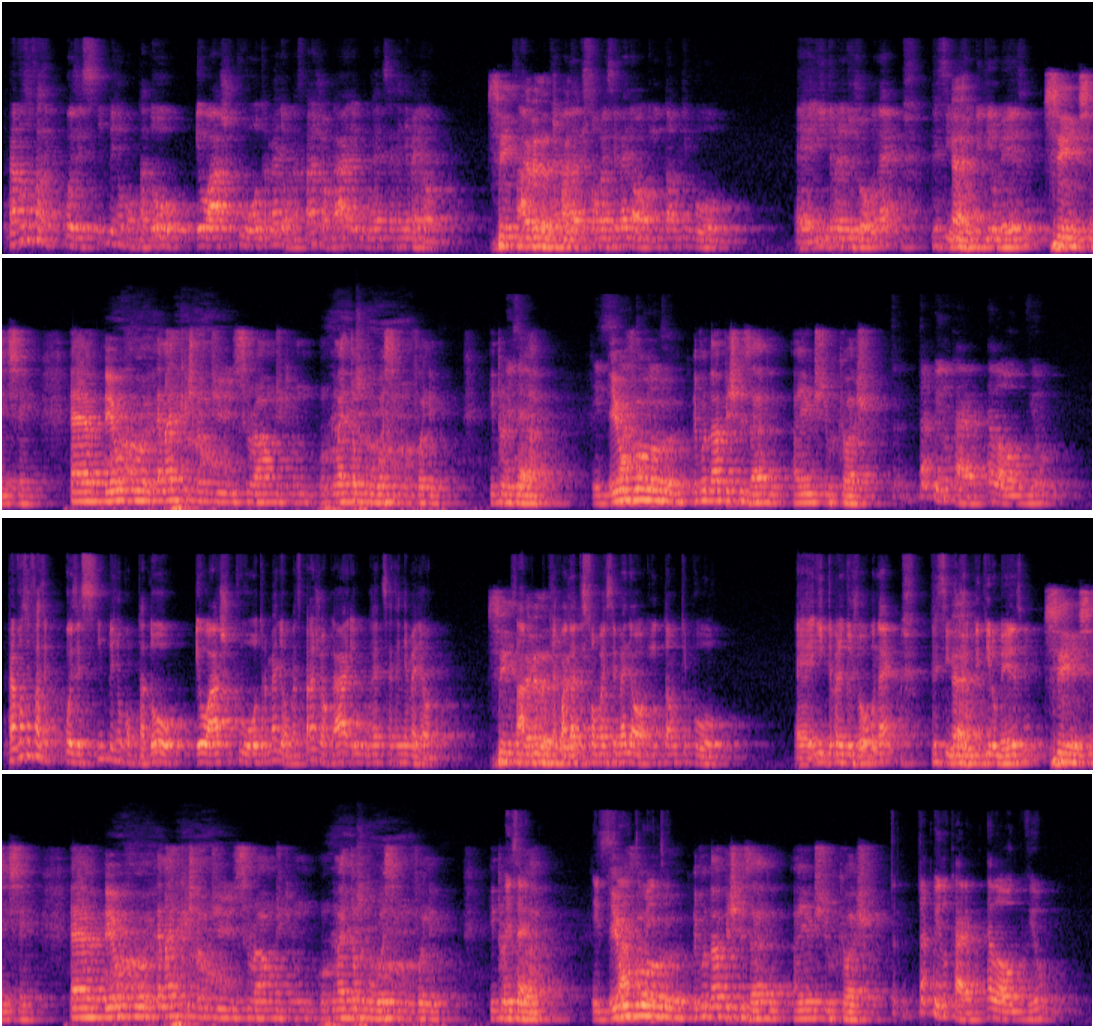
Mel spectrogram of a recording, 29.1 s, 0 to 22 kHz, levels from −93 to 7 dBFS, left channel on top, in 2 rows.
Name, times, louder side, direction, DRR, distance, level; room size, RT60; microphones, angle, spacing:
voice 1, 0.1-5.8 6.9-9.6 10.6-13.8 21.2-21.7 22.4-23.5 26.4-28.5, right 3 dB, 85° right, 5 dB, 0.4 m, -23 dB
voice 2, 6.5-7.7 12.6-12.9 13.9-20.4 20.7-21.7 22.6-26.1, equal, 10° left, 0 dB, 0.4 m, -21 dB
Human voice, 15.4-15.5 15.7-17.8 18.7-20.4, left 1 dB, 50° left, 0.7 m, -30 dB
4.3 x 2.0 x 3.1 m, 1.2 s
head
